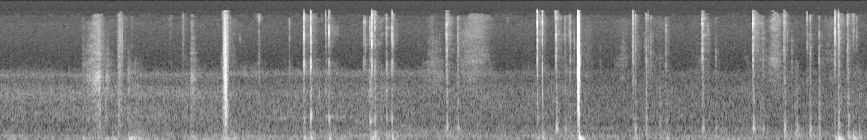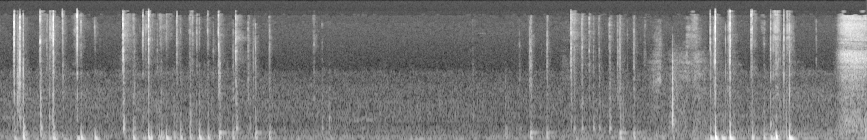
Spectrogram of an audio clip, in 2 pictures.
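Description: Keyboard keys click in quick, uneven bursts.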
